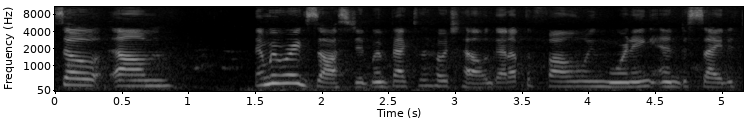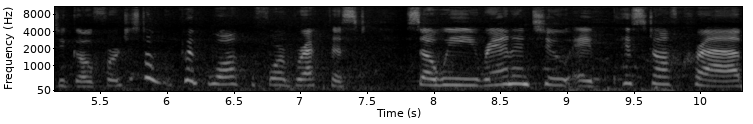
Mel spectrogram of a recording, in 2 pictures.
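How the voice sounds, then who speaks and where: A woman's lively intonation carries through noticeable background noise as she talks at a moderate pace. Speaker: honeymooning vlogger. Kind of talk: casual chat. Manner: halting.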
